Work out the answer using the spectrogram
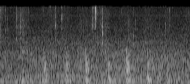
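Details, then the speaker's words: Front-end rattle over bumps: light, quick knocking as the sway bar link is rocked by hand. Its ripped rubber boot let water in and wore the joint, leaving play that is considerably louder over bumps at speed. "that little bit of play when you hit a bump, of course, at a high speed. It's considerably louder."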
